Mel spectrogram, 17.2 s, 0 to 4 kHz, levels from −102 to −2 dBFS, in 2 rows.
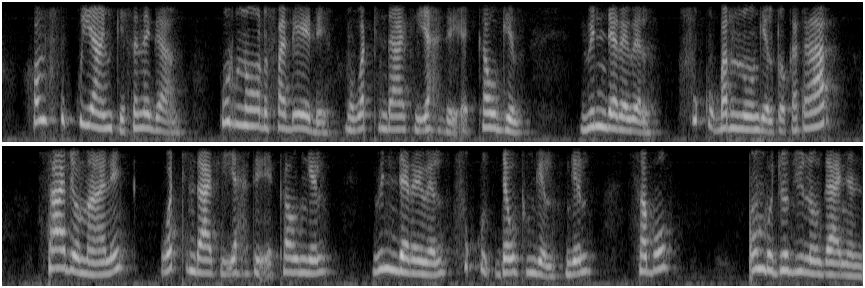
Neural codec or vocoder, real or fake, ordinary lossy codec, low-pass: codec, 24 kHz, 3 kbps, HILCodec; fake; Opus, 24 kbps; 3.6 kHz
